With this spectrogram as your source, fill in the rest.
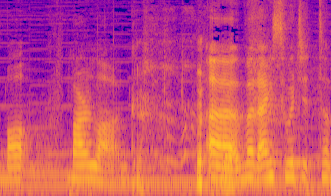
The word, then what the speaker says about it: Barlog: Although his name is actually pronounced Barlog. But I switch it to Balrog, and I can't easily go back.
